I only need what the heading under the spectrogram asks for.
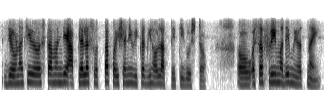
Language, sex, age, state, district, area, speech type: Marathi, female, 30-45, Maharashtra, Wardha, rural, conversation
